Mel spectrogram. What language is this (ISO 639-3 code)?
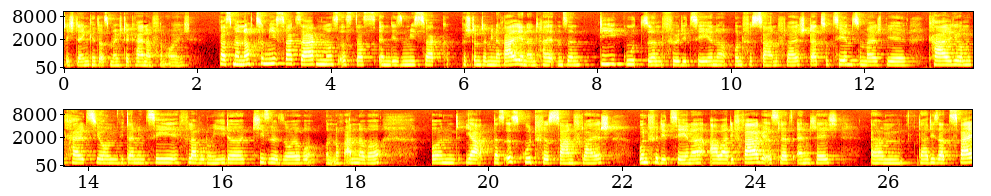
deu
